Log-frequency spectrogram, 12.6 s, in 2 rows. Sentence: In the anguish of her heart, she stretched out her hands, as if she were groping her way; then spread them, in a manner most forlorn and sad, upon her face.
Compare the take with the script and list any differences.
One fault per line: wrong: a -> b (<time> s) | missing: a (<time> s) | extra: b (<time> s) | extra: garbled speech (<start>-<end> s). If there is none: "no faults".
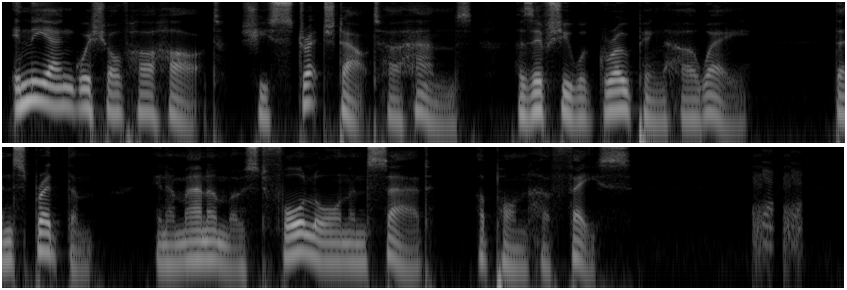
no faults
